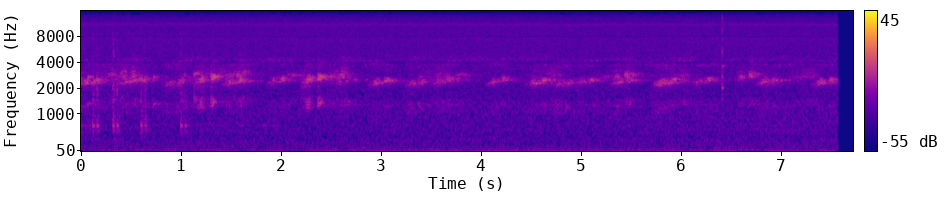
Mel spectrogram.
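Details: A chorus of tree frogs calls in May near Petaluma, California. Quick raspy pulsed croaks run back to back with a higher and a lower band. A few sharp knocks come early on, and the chorus stops abruptly at the end.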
